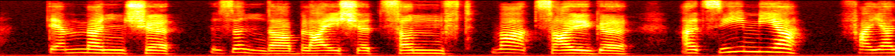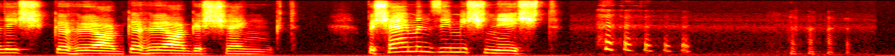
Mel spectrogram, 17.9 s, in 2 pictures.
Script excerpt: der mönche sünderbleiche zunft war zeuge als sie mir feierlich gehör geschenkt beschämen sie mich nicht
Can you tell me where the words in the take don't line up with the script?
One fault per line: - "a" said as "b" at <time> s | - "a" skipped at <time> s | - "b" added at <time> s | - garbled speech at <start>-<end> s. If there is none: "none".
- "gehör" added at 10.2 s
